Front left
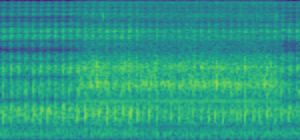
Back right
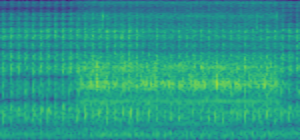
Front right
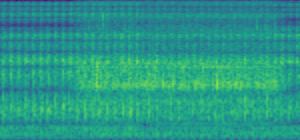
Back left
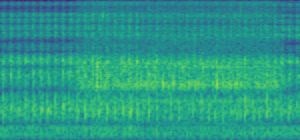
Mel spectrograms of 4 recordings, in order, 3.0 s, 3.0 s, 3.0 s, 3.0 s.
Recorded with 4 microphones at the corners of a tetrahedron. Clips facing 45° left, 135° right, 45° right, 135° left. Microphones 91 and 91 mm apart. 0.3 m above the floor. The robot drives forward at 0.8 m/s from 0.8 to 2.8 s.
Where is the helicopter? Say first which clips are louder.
Front left 5 dB, back left 2 dB; 65° left; by 3.0 s 85° left.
